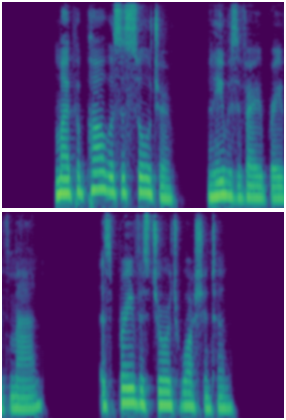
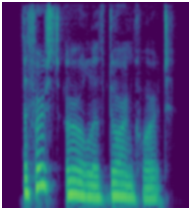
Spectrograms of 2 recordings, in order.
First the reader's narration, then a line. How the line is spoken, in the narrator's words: said Mr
